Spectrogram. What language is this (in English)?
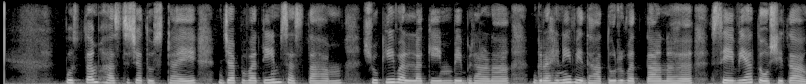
Sanskrit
